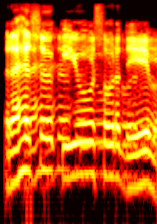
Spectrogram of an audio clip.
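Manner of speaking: slow, measured verse recitation; slow devotional reading; scripture recitation. Shown as a demonstration. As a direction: recite with long drawn-out vowels.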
